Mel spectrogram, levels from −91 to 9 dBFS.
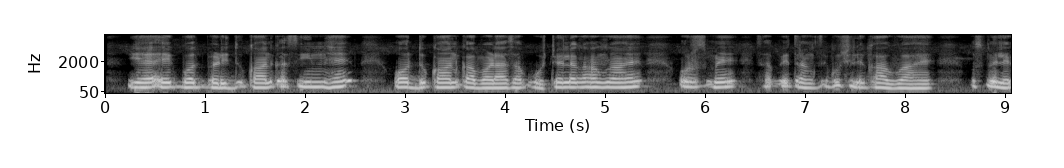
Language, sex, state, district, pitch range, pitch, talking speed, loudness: Hindi, male, Rajasthan, Nagaur, 195-225 Hz, 205 Hz, 190 wpm, -17 LUFS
